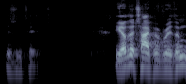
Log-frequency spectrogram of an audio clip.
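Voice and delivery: ordinary delivery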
